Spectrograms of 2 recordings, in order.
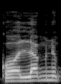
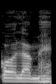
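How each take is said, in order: First: The final N sound is pronounced. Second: The final N is silent. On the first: The speaker calls it wrong. "ये कॉलम नहीं है" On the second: The speaker calls it right. "कॉलम है rule के according"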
